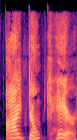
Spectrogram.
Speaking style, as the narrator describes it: Savannah interrupted hotly

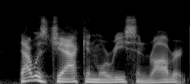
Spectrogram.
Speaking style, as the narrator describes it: said Ralph

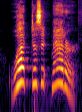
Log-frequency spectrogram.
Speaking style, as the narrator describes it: yelled Marta

